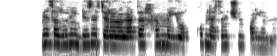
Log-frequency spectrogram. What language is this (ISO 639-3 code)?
uzb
